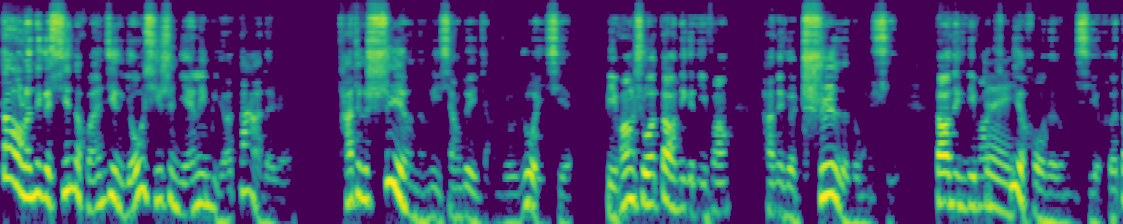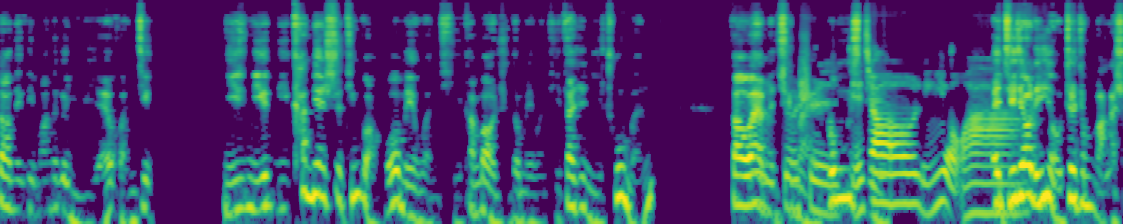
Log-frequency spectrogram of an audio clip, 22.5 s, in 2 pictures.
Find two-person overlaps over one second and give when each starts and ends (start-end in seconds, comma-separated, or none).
18.7-20.2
